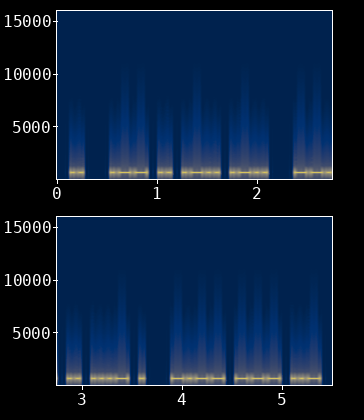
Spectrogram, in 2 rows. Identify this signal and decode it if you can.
Morse code, heard as a keyed tone, about 32 wpm, 700 Hz. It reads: I WILL GIVE YOU
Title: Sentences from Top 1000 Words - Review Part 6 - 30wpm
